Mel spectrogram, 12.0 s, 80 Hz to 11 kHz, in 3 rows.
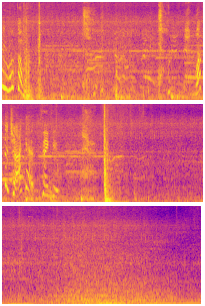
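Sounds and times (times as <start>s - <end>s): car engine hum: 0.0s - 12.0s
car door slamming: 5.6s - 6.6s.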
